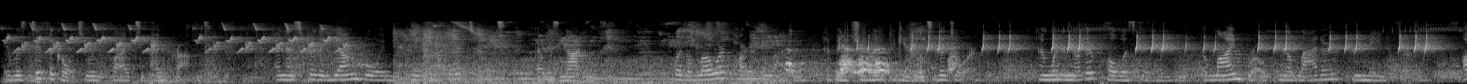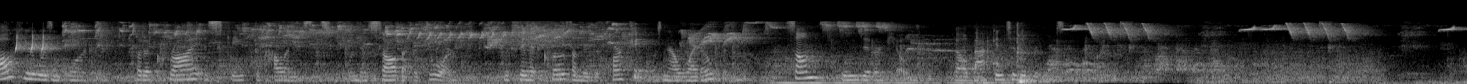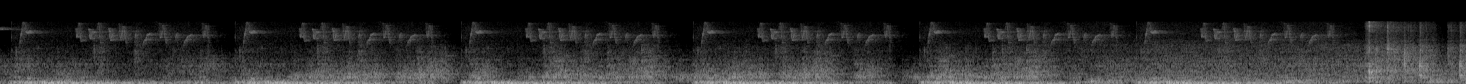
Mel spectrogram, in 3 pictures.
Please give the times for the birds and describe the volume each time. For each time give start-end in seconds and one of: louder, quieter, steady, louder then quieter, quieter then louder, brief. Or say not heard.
0.0-43.9 quieter.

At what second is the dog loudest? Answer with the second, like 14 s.
9 s.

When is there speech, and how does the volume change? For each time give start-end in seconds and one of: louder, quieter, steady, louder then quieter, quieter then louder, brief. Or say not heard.
0.0-25.8 steady.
